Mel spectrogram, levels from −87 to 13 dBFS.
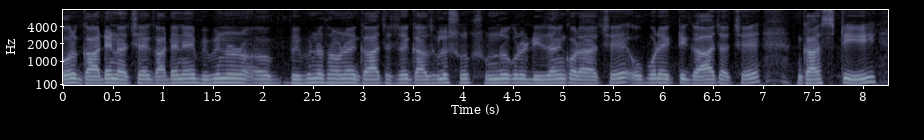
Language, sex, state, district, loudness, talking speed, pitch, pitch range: Bengali, male, West Bengal, North 24 Parganas, -32 LUFS, 175 wpm, 155 Hz, 145-160 Hz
